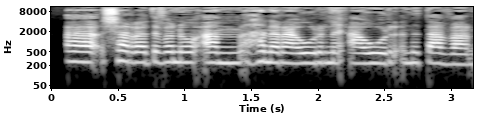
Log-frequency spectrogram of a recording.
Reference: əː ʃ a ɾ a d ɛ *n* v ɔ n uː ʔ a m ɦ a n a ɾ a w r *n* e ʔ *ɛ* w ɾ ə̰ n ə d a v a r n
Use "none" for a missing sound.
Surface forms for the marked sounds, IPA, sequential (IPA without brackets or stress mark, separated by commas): none, n, a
